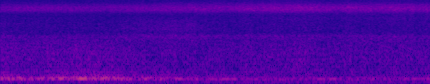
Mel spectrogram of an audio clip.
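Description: Steady background room noise: a faint low hum under an even hiss, with no distinct events.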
